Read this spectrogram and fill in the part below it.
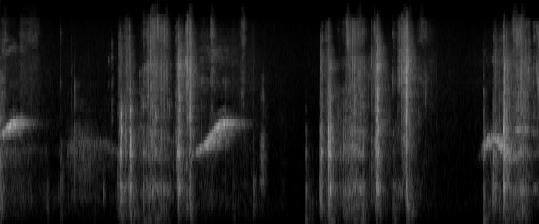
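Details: An indoor pet African grey parrot, excitedly chiming in, gives three clear, upward-sliding whistles a couple of seconds apart, among sharp clicking and rustling from nearby paper crafting.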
